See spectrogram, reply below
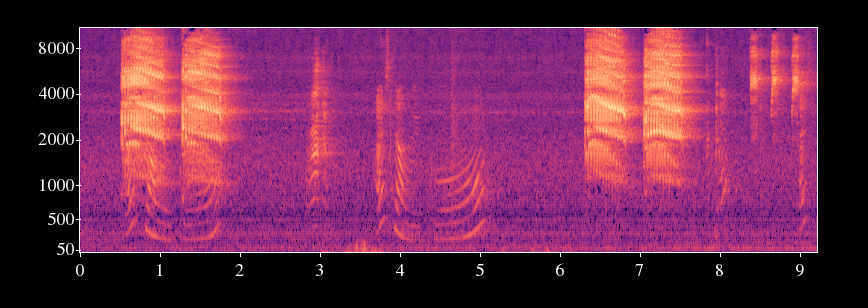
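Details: Two pet Alexandrine parakeets, said to talk in Urdu and Hindi, give paired harsh, loud squawks with softer curving, voice-like tones between them, while a person speaks to the birds nearby.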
